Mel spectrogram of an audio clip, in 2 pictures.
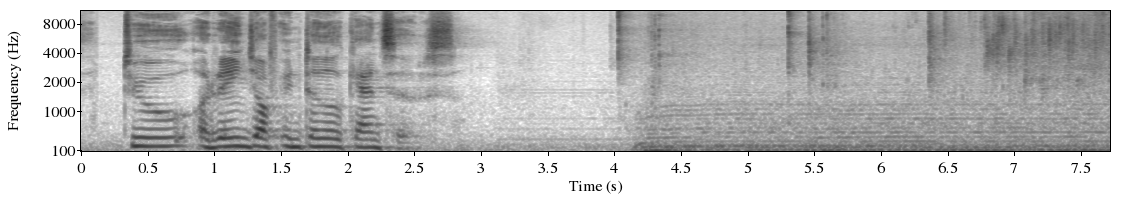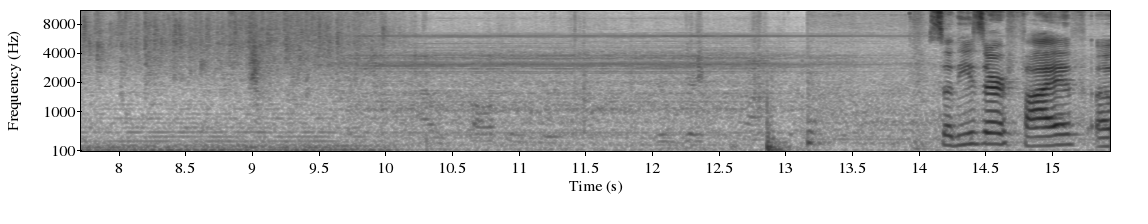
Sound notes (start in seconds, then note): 4.5 machine humming; 6.1 liquid draining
